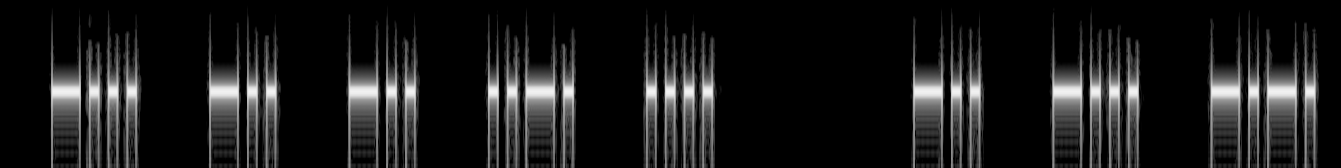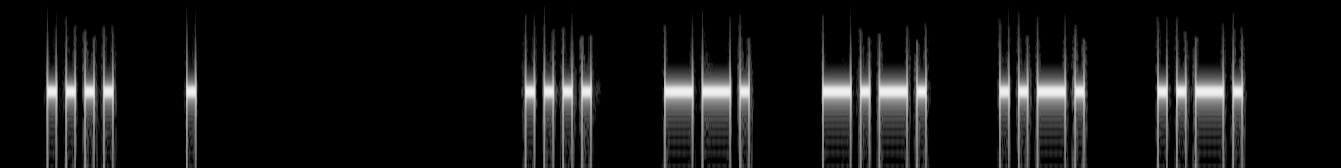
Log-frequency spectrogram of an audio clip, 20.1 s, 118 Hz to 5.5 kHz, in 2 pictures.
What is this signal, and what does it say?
Morse code, heard as a keyed tone, about 17 wpm, spaced as for 10 wpm, 680 Hz. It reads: BDDFH DBCHE HGCFF
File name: k7qo / Lesson12(A-H)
